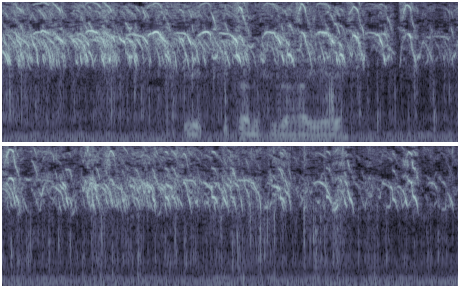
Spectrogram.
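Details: Newly hatched chickens, many chicks peeping together in a dense, continuous chorus of high, arched cheeps overlapping rapidly; a man's voice speaks briefly in the background.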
